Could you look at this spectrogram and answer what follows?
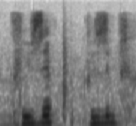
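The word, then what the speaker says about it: Kuxib: Welcome in Stanley, Nutritious, TY Onion, Hamflow, Kuzib. I think I pronounced it correctly. I remember I asked last time. The Z, sorry, the X is pronounced like a Z.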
